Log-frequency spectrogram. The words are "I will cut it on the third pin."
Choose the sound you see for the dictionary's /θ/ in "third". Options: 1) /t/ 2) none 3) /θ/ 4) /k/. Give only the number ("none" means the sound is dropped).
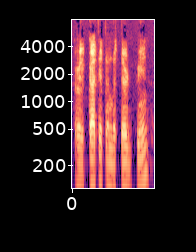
1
